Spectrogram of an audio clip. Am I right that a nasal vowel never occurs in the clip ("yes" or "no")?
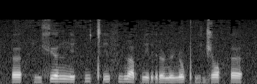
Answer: yes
